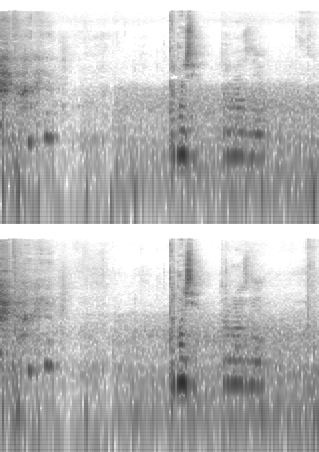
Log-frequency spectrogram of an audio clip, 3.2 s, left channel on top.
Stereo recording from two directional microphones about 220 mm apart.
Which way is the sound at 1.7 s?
25° right (ahead or behind).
